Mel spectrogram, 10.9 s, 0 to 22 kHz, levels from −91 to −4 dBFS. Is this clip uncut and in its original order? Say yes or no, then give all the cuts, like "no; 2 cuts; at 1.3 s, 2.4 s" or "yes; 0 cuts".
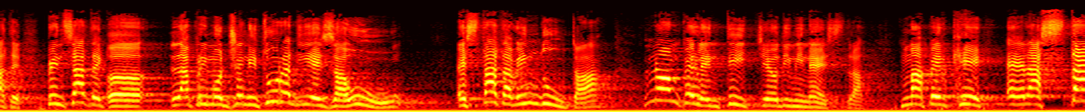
no; 2 cuts; at 1.0 s, 7.0 s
